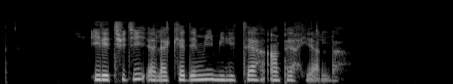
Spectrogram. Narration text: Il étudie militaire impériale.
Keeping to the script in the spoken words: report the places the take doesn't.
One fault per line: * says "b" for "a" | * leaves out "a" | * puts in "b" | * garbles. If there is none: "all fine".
* puts in "à l'Académie"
